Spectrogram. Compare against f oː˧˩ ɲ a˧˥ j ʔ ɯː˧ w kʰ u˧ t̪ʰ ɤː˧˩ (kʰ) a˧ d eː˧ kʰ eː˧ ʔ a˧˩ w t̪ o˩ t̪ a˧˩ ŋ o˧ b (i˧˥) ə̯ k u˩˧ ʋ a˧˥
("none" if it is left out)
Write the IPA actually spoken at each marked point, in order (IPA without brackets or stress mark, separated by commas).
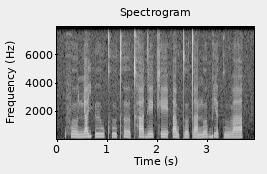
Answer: kʰ, i˥˨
